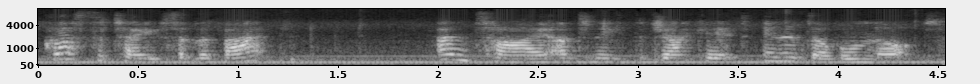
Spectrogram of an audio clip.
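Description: High-ish female voice, flight attendant safety announcement, formal instructions, far from mic, humming noise. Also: lively intonation, moderate pace, dull audio. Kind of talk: scripted airline safety announcement. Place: aircraft cabin. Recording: distant cabin PA with clear hum.

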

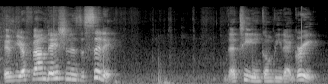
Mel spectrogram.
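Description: A woman guest in a casual faith chat, speaking in a relaxed, affirming way and thinking aloud. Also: mid-range voice, moderate pace. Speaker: podcast guest.

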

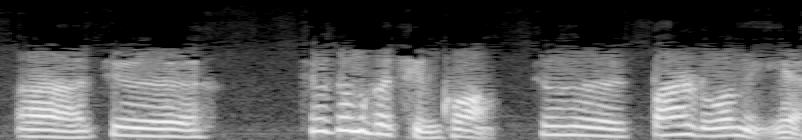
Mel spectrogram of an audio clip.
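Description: A mature woman calls a radio show over a narrow, tinny phone line. She speaks casually and haltingly. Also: mid-range voice, very animated, breathy edge, no echo. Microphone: telephone.

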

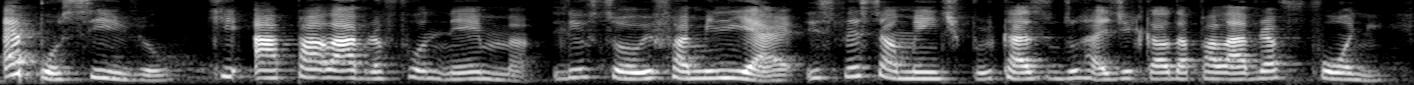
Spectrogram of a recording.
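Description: Female teacher reading a grammar lesson, high-pitched, unhurried, stumbling now and then. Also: bright, forceful tone. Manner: slow, halting reading with restarts.

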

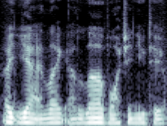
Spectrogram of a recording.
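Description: A man's voice: fairly low pitch, monotone, moderate pace, darkish tone, slight background noise. A man, co-hosting a casual podcast and joking around teasingly. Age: 40s. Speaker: podcast co-host.

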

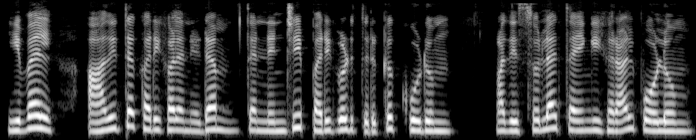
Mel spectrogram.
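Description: A woman narrating a historical novel chapter in measured, clear storytelling. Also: mid-range voice, fairly even intonation, darkish tone, no echo, clean studio sound. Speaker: audiobook narrator.

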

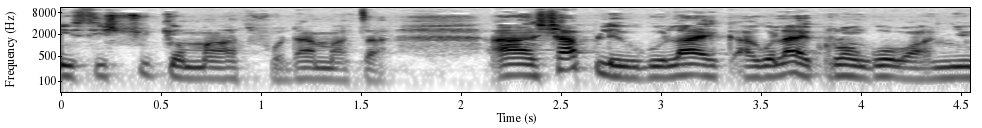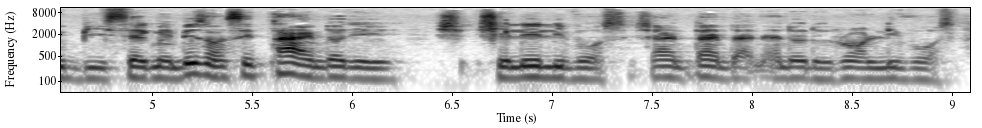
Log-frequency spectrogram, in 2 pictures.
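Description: A man with a Nigerian accent hosting a football talk show in casual Pidgin, animated, repeating himself and throwing out rhetorical questions. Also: mid-range voice, breathy edge, muffled recording. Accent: Nigerian, speaking Pidgin.

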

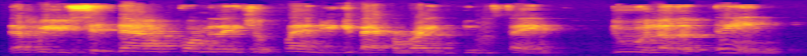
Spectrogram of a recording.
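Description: A man's voice: on the high side, quick pace, bright, forceful tone, echoey room, low-quality recording. A man talking as an interview guest, telling his story bluntly and repeating key points for emphasis. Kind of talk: candid storytelling.

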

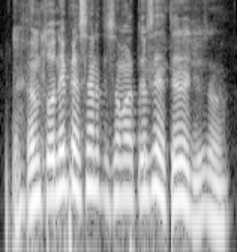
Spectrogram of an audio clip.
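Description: A man's voice: high-pitched, animated, rapid-fire, a little mellow, dry recording, clean studio sound. A young man with a Brazilian accent, co-hosting a podcast and freestyling crude, teasing rhymes with friends. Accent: Brazilian Portuguese. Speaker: podcast co-host. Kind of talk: joking freestyle rap among friends.

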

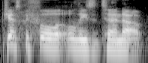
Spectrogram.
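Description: A man co-hosting a podcast, telling a story in casual chat, animated and laughing often. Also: fairly high pitch, normal speed. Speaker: podcast co-host.

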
